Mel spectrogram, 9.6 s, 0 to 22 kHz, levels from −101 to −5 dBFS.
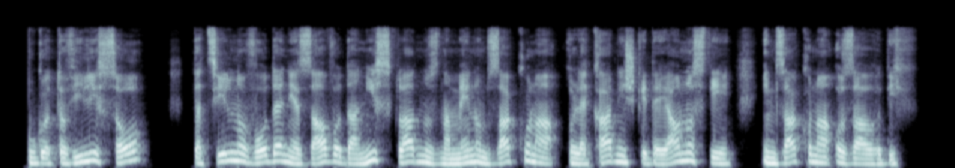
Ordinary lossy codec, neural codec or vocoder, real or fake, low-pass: none; vocoder, 24 kHz, 100 mel bands, Vocos; fake; 10.8 kHz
